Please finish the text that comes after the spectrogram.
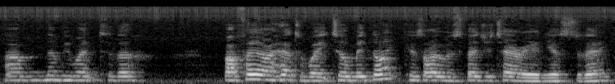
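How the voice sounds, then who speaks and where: A man's voice: sits high, fairly even intonation, normal speed. A middle-aged man vlogging on a cruise ship, chatting with humor to a handheld camera in the dining room and bar. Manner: jokey, chuckling, talking straight to camera. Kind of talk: casual vlog chat. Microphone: handheld camera at arm's length.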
